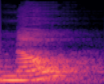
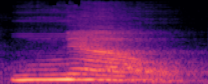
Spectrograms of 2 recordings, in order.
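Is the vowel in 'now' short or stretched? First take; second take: short; stretched. First: The vowel is said short and clipped. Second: The vowel is drawn out and stretched. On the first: The speaker calls it wrong. "it is not now" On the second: The speaker calls it right. "please stretch it a little bit"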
